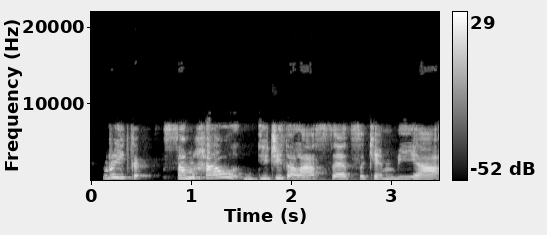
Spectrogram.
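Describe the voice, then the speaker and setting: This woman talks at a fairly slow pace. Her intonation is lively. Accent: non-native. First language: not English. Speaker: asset management executive. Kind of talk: interview.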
